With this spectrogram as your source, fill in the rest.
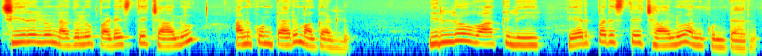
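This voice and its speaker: A woman's voice: medium pitch, mellow, lightly acted. A woman voicing a hurt, neglected young wife in an audio novel, reproachful and tearful in her pleading.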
